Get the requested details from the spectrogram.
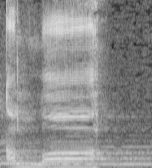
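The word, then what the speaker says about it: الله: শেষে আল্লাহ, শেষে একটা গোল হা আছে, ছোট হা।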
